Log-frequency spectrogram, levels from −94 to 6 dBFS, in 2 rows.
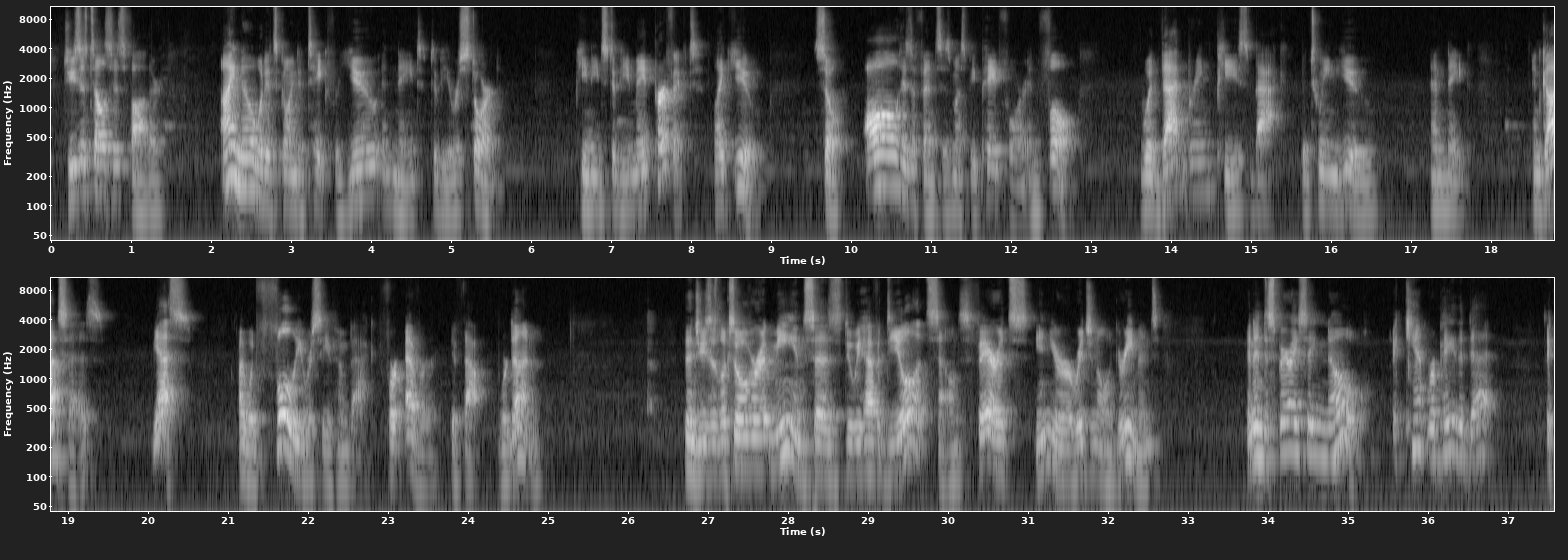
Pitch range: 95-150 Hz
